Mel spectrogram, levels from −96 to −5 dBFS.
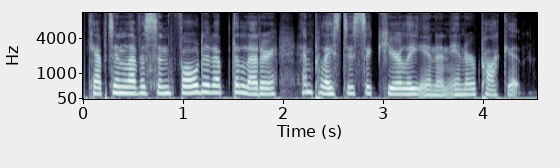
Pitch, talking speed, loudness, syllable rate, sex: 225 Hz, 185 wpm, -18 LUFS, 6.0 syllables/s, female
